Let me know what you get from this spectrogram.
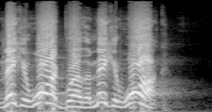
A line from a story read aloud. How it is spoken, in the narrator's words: People started yelling back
